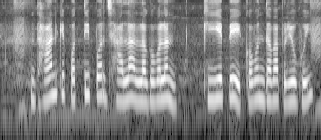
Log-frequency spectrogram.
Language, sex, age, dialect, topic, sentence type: Bhojpuri, female, 18-24, Western, agriculture, question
